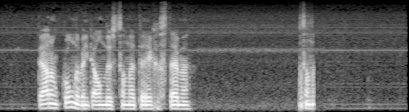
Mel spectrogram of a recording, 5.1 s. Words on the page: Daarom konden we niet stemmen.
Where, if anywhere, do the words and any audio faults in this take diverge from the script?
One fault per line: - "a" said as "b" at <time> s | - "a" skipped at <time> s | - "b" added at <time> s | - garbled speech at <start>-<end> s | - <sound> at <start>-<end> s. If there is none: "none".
- "anders dan ertegen" added at 1.2 s
- laugh at 3.8-4.0 s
